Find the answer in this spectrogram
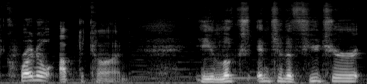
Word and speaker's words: chrono-opticon: So it's chrono-opticon.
